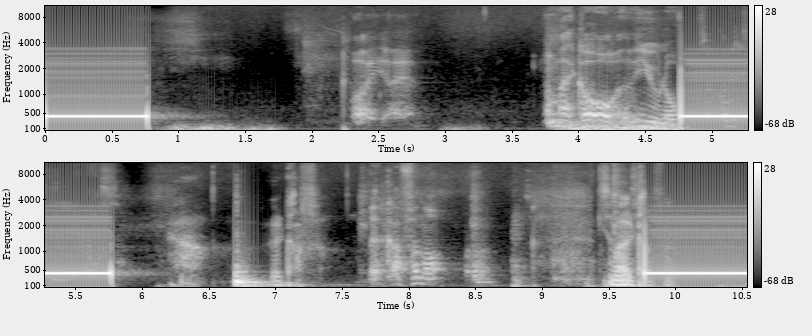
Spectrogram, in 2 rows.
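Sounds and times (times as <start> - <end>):
telephone ringing tone: 0.0 - 0.8, 4.8 - 5.8, 9.9 - 10.5
speech: 4.0 - 4.8, 9.5 - 10.0.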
